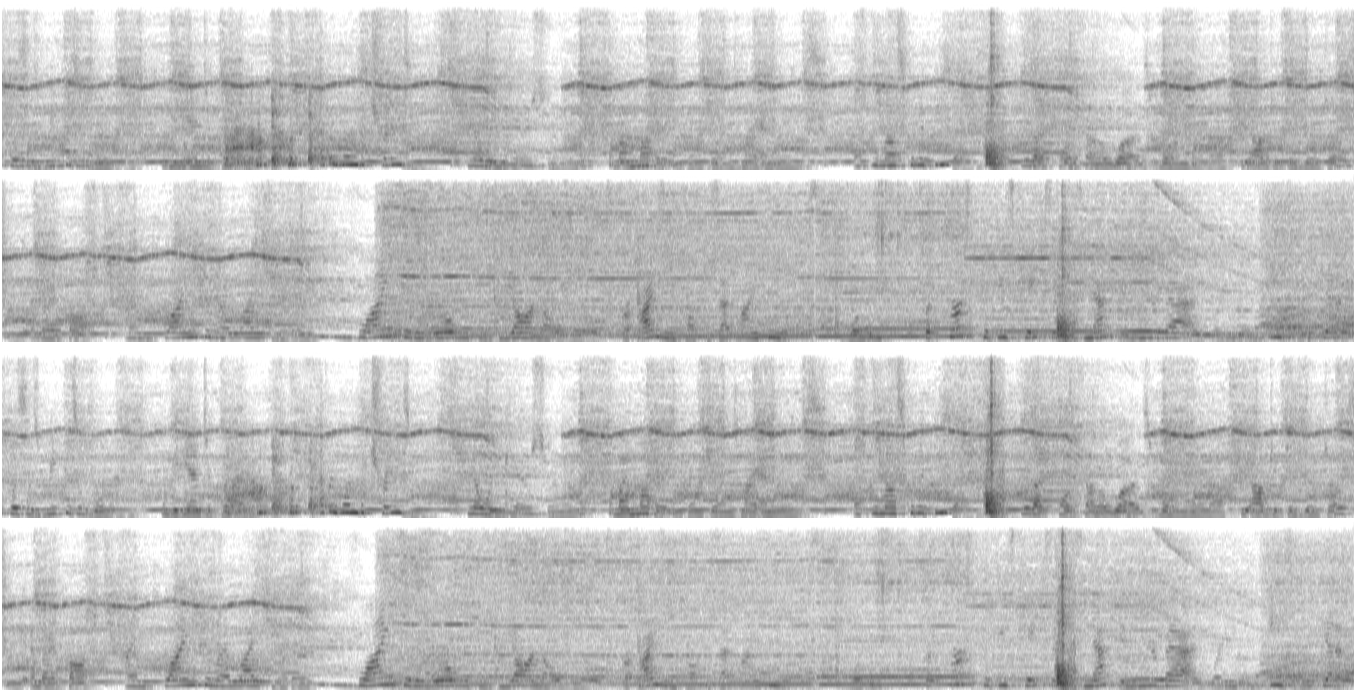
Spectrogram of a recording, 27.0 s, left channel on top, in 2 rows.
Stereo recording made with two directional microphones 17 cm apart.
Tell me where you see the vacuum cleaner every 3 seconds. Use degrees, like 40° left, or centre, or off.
40° left, 20° left, 20° right, 10° right, 10° left, 30° left, 40° left, 40° left, 40° left.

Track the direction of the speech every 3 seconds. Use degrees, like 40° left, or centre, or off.
20° right, 20° right, 20° right, 20° right, 20° right, 10° right, 30° left, 50° left, 10° right.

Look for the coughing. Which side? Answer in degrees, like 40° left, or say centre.
50° left.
